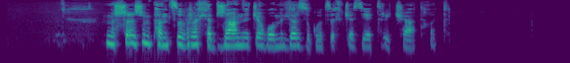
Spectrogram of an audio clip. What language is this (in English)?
Kabardian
